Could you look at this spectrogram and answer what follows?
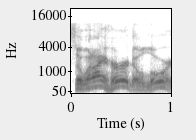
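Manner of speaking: plain reading voice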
